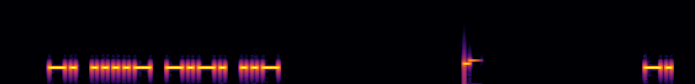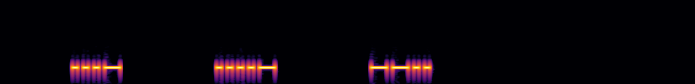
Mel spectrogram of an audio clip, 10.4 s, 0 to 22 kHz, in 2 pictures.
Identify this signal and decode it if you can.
Morse code, heard as a keyed tone, about 30 wpm, spaced as for 15 wpm, 700 Hz. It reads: N4CU NV4Z
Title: USA Call Signs - 4 Characters - 6x Character Spacing - 30wpm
